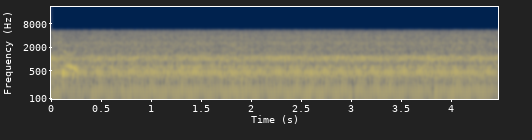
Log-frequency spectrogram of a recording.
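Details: Generac 2500 psi pressure washer, small single-cylinder engine, bought not running, choke on, oil slightly overfilled with possible water in it: steady speed and constant hum, no surging or misfire; running as it should.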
